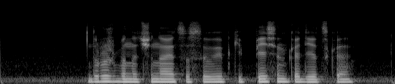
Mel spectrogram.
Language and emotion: Russian, neutral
